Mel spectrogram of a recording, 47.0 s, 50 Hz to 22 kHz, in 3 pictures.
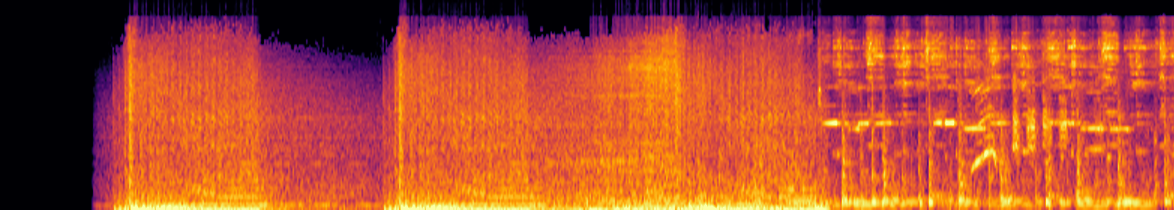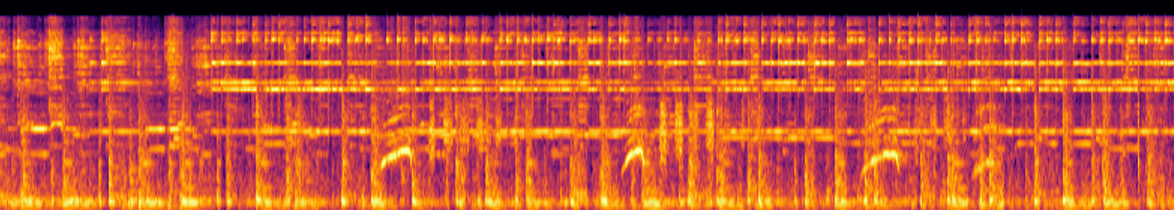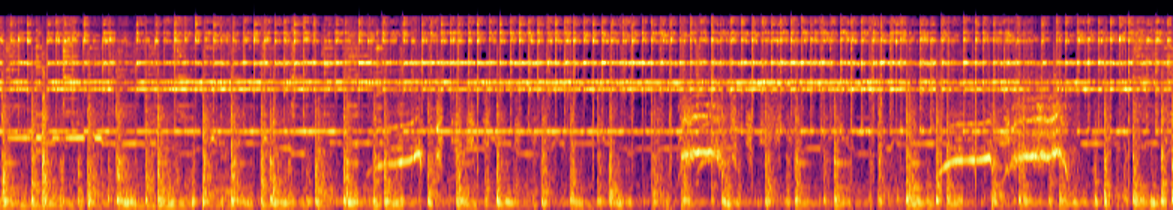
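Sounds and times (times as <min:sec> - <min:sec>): rapid drumming: 0:01.5 - 0:03.6, 0:05.1 - 0:46.9
hand bell ringing: 0:11.1 - 0:46.9
wind pipe playing: 0:16.1 - 0:46.9.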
